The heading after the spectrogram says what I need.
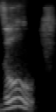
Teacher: زبان کی نوک تھوڑی سی باہر آتی ہے، اوپر کے دو دانت آ کے زبان سے ٹکراتے ہیں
